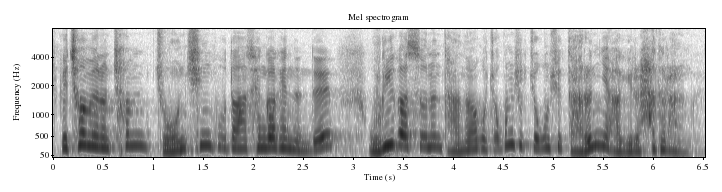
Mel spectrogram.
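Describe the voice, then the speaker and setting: A man's voice: high voice, fast talker. A middle-aged man preaching as senior pastor of his church, telling stories and acting out the quoted voices. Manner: animated storytelling, acts out quoted voices. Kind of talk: sermon.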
